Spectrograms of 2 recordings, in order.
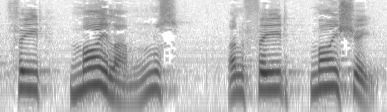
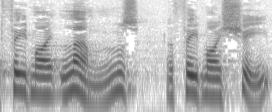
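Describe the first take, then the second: First: The stress is on my. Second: The stress is on lambs and sheep.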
